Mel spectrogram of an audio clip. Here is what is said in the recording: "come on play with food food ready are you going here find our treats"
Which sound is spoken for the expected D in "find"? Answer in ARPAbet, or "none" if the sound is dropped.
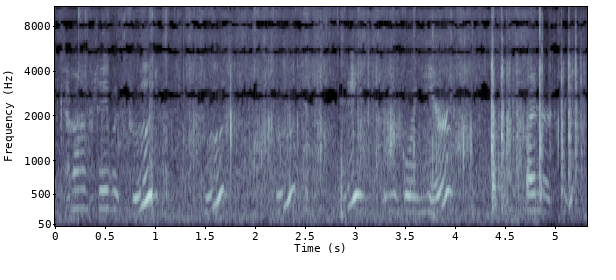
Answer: none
